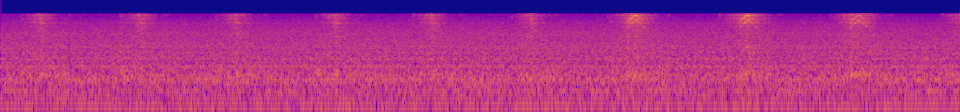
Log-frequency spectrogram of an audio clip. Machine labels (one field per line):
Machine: slide rail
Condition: normal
